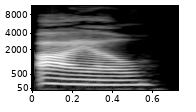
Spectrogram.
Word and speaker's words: aisle: Aisle. Pronounced like aisle.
